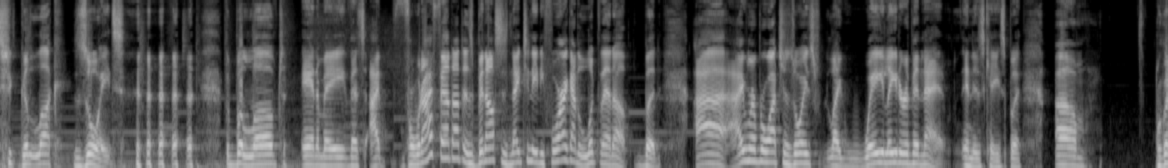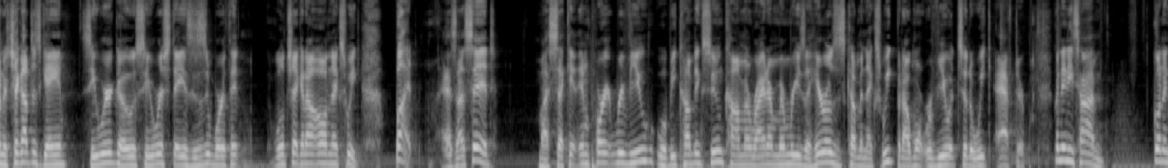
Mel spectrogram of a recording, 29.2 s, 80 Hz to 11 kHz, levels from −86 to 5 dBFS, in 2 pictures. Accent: American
